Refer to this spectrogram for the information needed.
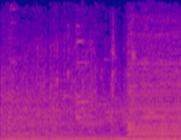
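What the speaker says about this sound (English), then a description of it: "Fucking victory honk." A truck horn sounds in the SnowRunner video game, a sustained tonal honk over engine rumble that swells louder toward the end, with no voices.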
